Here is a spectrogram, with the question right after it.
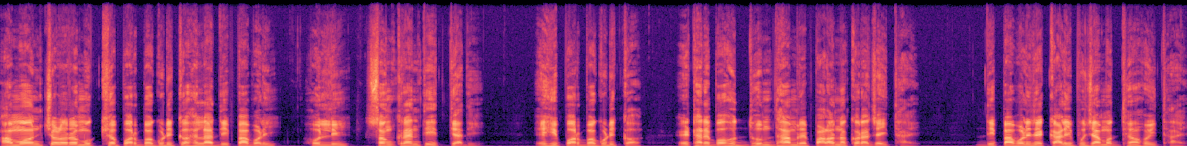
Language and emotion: Odia, neutral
